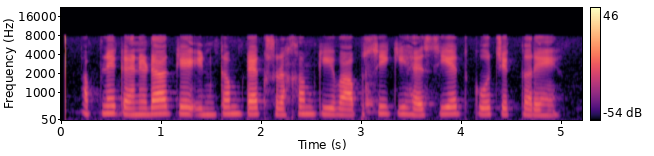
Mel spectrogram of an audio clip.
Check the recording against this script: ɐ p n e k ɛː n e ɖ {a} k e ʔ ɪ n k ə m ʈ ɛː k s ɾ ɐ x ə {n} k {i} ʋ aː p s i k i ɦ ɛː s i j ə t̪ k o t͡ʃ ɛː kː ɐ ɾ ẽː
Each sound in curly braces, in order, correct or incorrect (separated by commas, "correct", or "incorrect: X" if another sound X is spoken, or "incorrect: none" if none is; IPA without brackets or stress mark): correct, incorrect: m, correct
